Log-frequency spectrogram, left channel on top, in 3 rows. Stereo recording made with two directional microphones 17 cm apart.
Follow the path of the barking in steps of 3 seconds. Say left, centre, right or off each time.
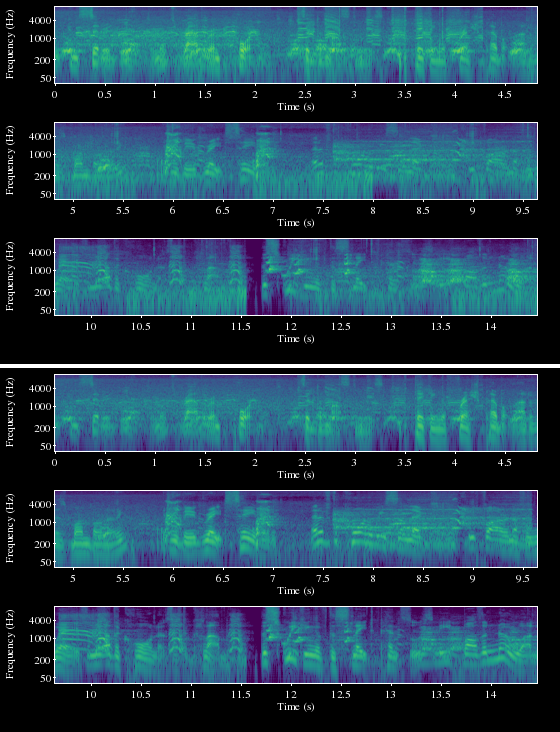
left, left, centre, centre, left.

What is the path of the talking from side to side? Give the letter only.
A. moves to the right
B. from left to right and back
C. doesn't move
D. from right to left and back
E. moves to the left
A.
